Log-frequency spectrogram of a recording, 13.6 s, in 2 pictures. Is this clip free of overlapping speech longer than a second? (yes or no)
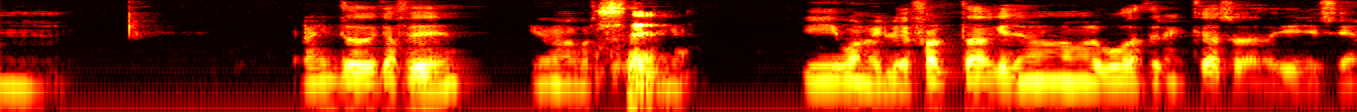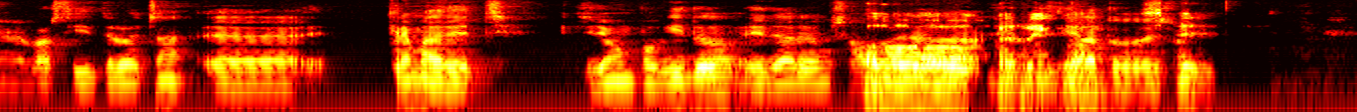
no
